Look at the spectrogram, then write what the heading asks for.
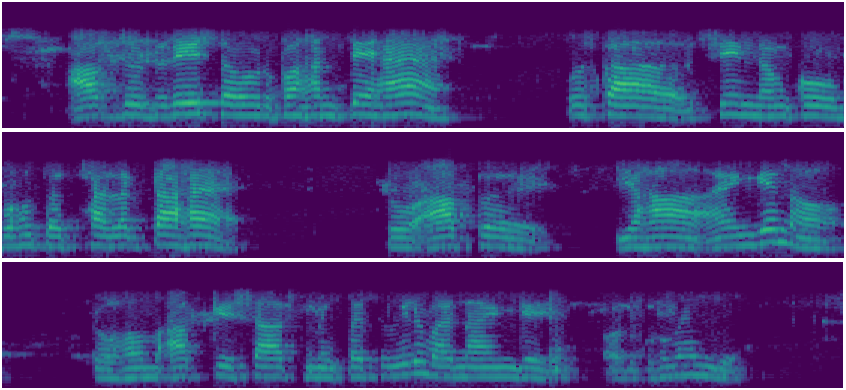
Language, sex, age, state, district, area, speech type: Hindi, female, 45-60, Bihar, Madhepura, rural, conversation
